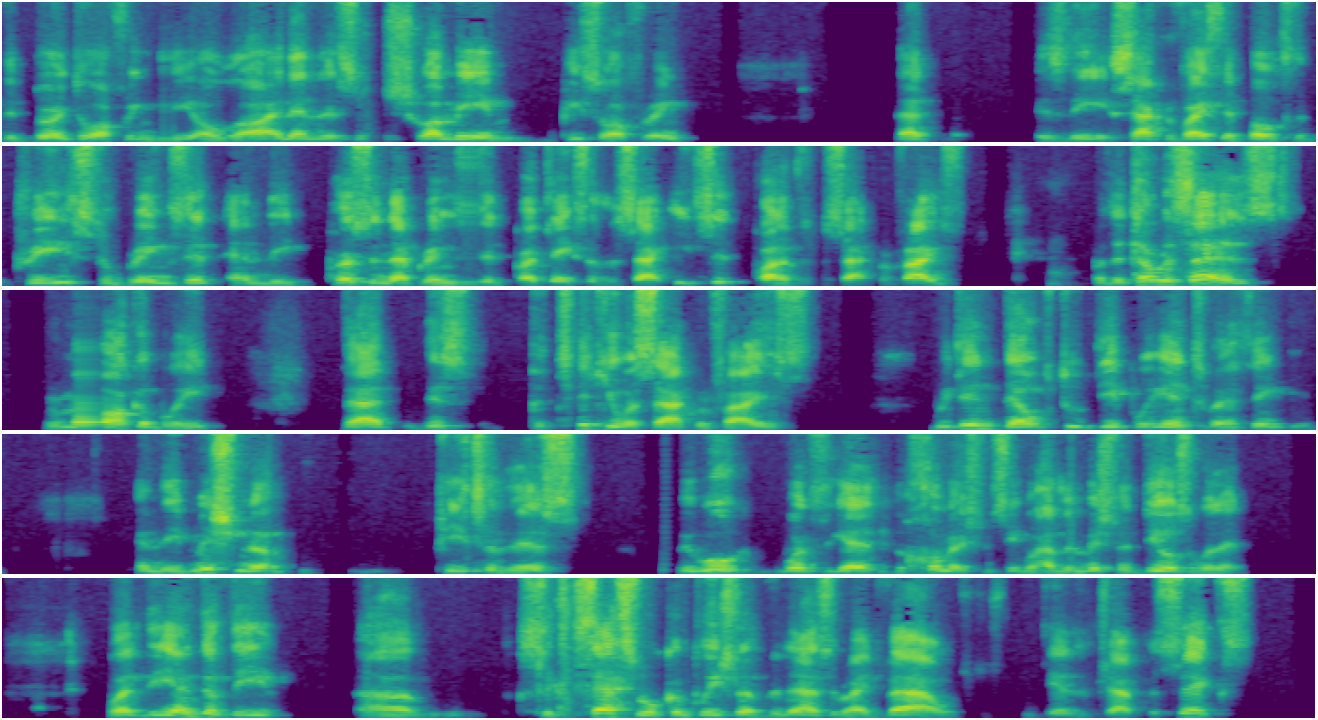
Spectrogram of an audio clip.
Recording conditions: video call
